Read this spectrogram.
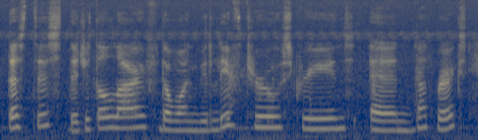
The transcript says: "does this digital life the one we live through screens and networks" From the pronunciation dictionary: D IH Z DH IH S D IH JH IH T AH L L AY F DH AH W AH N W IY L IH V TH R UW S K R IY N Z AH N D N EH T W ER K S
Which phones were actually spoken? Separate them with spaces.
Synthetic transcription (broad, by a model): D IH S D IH S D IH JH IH T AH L L AY F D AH W AH N W IY L IH V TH R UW S K R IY N S AH N D N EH T W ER K S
